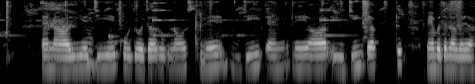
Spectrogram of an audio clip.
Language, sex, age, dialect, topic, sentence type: Hindi, female, 60-100, Kanauji Braj Bhasha, banking, statement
